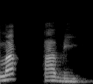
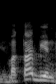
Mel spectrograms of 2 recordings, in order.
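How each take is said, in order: First: MAK TABI ending on an open i; ending without tanwin. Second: MAKTABIN closed on a final n; tanwin ending. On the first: Teacher correcting to the form after alif lam, open ending. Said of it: "tapi mak tabi". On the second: Teacher showing the form barred after alif lam, tanwin ending. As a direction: end "maktabin" in -bin. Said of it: "tidak boleh". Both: Shown as a demonstration.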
